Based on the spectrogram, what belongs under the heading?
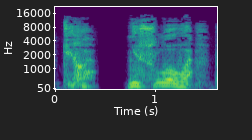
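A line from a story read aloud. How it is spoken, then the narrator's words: Hiss. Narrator (Russian): прошипел он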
